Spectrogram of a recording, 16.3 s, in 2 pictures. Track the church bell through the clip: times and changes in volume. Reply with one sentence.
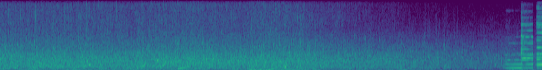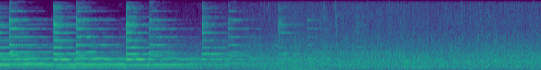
You can hear the church bell from 7.5 to 13.7 s, getting quieter.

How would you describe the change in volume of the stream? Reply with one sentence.
The loudness of the stream goes down, then up.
